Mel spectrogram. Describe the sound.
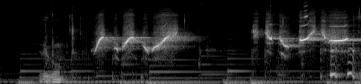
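A person whistles a short signal used to call friends, two clear, high phrases with rising and falling pitch glides, fairly loud, separated by a brief pause.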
